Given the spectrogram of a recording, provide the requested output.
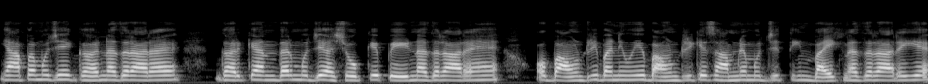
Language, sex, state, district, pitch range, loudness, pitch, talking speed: Hindi, female, Chhattisgarh, Bastar, 195-210 Hz, -13 LUFS, 205 Hz, 230 wpm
